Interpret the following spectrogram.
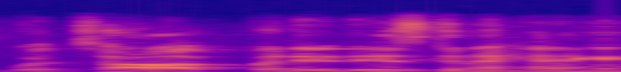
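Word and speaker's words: watap: be the word w-a-t-a-p i believe pronounced with top but it is gonna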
